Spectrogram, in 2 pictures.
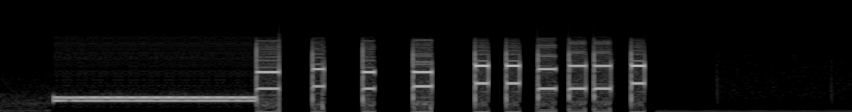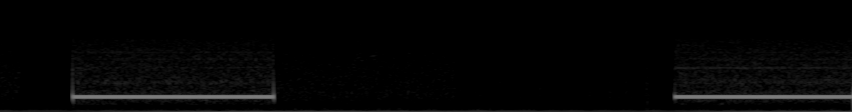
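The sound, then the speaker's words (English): A phone call being placed to a member of Online Profits University: a steady dial tone, then a quick run of about nine touch-tone beeps as a number is dialed, followed by two long ringback tones separated by silence. Clear, with no talking. “So we're going to go to the phone lines now, and we're going to call in, and then you can hear from them firsthand at what they're doing.”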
